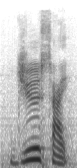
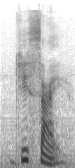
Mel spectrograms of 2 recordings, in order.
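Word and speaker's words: 十歳: Jusai, jisai, ada 2 pengucapan ya, untuk 10 tahun bisa jusai maupun jisai.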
